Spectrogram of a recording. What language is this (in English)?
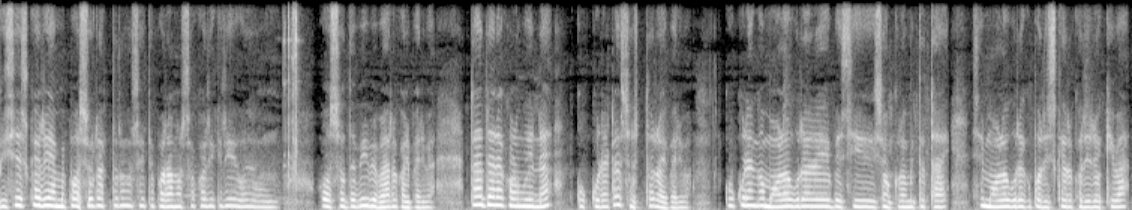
Odia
